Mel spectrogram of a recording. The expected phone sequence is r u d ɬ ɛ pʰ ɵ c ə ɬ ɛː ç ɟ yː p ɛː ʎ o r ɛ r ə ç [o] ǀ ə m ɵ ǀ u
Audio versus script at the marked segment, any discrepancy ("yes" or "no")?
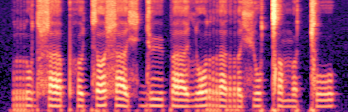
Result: yes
